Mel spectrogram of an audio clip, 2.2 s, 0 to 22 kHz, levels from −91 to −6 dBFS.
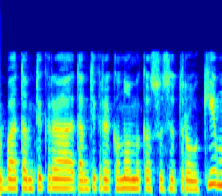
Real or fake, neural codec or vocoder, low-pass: real; none; 7.2 kHz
